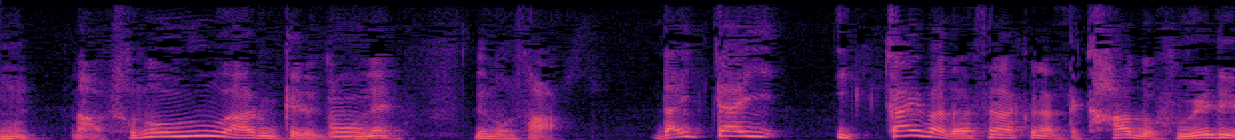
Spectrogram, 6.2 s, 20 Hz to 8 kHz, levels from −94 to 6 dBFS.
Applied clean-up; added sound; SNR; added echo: none; none; none; none.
